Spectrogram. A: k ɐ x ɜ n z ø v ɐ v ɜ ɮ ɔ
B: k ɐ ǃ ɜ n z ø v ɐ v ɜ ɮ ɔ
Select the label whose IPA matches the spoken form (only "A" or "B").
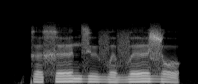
A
